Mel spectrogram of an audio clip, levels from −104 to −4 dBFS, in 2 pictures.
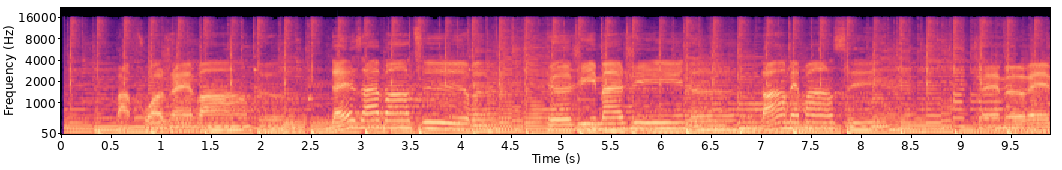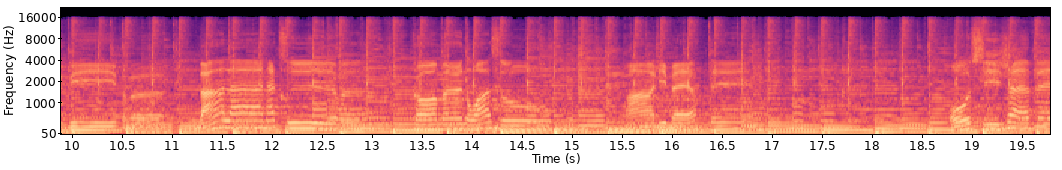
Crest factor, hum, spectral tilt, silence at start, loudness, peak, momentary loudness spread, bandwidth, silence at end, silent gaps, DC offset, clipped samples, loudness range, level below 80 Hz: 14 dB; none; -5 dB/octave; 0 s; -15 LUFS; 0 dBFS; 5 LU; 16.5 kHz; 0 s; none; under 0.1%; under 0.1%; 2 LU; -24 dBFS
